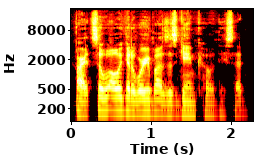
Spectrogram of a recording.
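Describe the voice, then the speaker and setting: Man, stuffy nose, gravelly voice, dry close mic, relaxed coding walkthrough. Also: a little high, rapid-fire, dry recording. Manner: thinks aloud, relaxed and chatty. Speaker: coding tutorial host. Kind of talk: casual screen-recorded coding walkthrough.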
